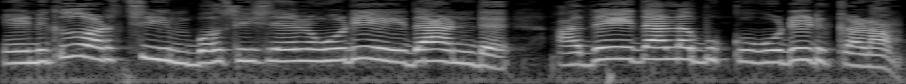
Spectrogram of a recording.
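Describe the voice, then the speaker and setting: A performer voicing a naive, chatty, food-obsessed little boy in a comedy cartoon, with a childlike squeaky voice and eager questions. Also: fairly quick, sharp tone. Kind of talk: Malayalam comedy cartoon dialogue.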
